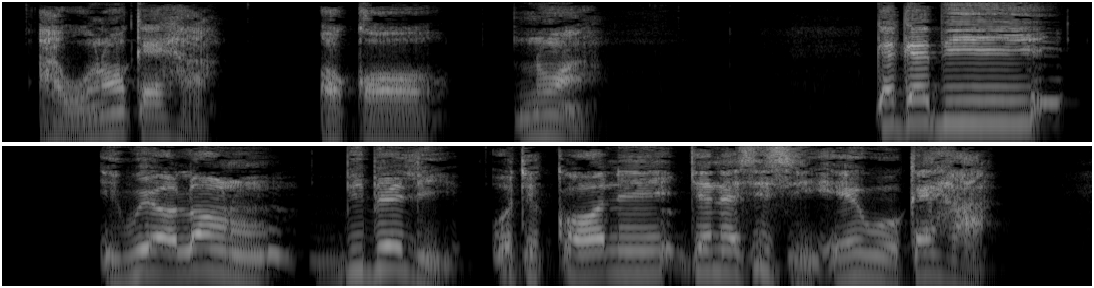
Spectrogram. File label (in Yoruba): good news yoruba, bible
